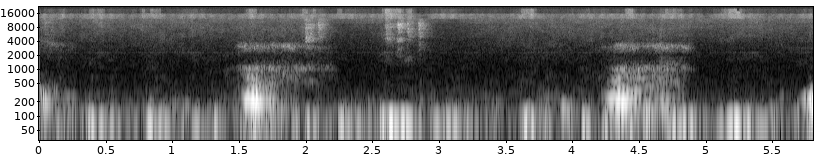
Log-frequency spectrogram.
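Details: Bappuri, a black cat, snoring in its sleep indoors; two drawn-out, wheezing rasps about three seconds apart, each a low rumble with a hissy upper tone, and a soft start of another at the end.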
